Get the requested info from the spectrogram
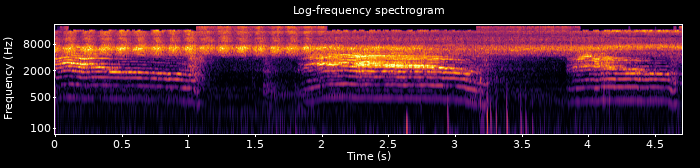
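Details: Cat meows in a row, three long tonal cries that bend downward at the end, with a brief clicking burst between the second and third and a constant high background hiss.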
